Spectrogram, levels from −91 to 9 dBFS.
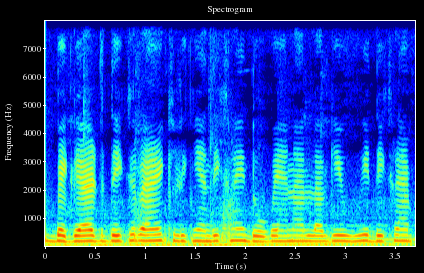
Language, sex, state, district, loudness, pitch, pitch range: Hindi, female, Uttar Pradesh, Deoria, -16 LUFS, 195 Hz, 190-200 Hz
